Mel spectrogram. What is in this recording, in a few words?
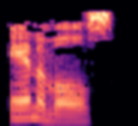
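"animals", British English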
